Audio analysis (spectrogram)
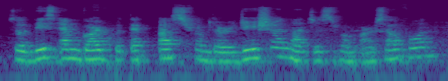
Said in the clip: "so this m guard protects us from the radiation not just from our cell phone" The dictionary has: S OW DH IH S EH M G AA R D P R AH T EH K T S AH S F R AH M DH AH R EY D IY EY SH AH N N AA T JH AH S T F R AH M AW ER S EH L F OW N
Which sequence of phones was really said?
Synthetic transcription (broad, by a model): S OW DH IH S EH M G AA R D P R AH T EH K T AH S F R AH M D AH R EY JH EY SH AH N N AA T JH AH S T F R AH M AW ER S EH L F OW N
